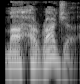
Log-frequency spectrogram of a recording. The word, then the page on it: maharajah: British English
